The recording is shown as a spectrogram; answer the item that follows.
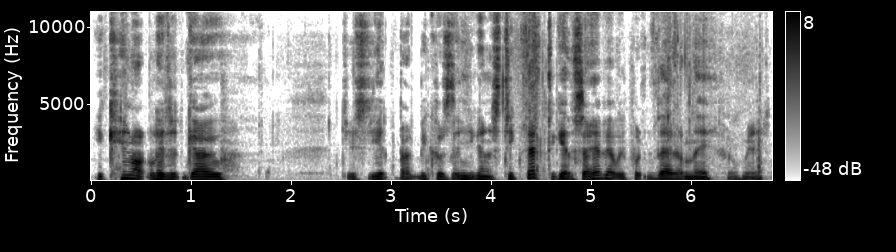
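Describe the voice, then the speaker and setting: A woman with a slightly raspy voice, recovering from a sore throat, chatting casually to viewers and to herself as she crafts. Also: fairly low pitch, a little fast, a little hiss or hum. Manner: chatty, talks to herself while working. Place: craft table indoors.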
